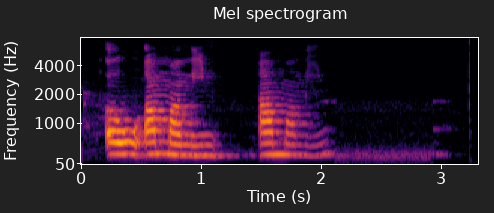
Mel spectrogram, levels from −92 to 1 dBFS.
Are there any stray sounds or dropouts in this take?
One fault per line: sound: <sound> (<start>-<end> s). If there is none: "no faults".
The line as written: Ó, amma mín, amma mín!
no faults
